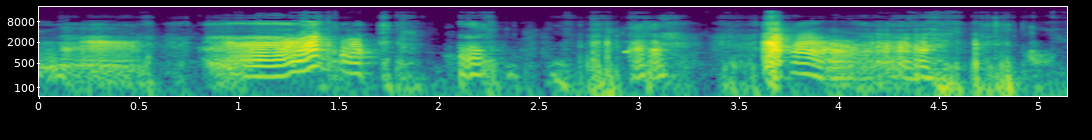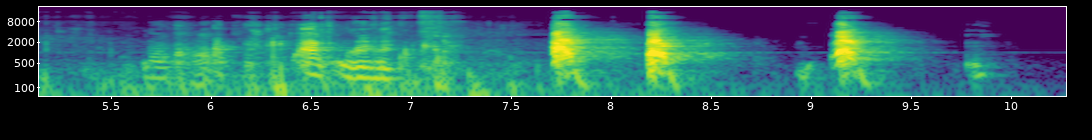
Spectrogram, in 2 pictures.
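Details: Playing indoors with his brother Kumo the Keeshond, the pet Boston Terrier Sully makes long, wavering, grumbling growls and moans, ending with three sharp, loud barks in quick succession.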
